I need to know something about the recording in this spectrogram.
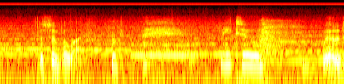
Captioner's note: chuckle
